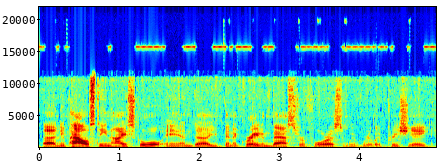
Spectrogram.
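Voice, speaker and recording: A middle-aged American man conducting a conversational sports interview, halting and wordy, often repeating phrases. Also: mid-range voice, level tone, creaky, a little mellow, slight background noise, low-quality recording. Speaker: interviewer, high school athletic director.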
